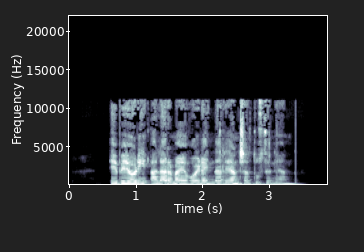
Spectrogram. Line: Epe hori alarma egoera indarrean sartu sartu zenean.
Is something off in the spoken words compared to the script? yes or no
yes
